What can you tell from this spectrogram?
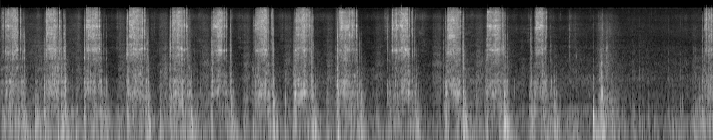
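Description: Hand ratchet wrench clicking in a steady rhythm, a short run of pawl clicks on each back-swing, about one stroke a second, as it runs down the steering wheel's centre bolt. The strokes stop about eleven seconds in, with a few lighter clicks and one last burst near the end.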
